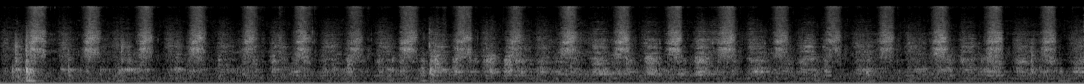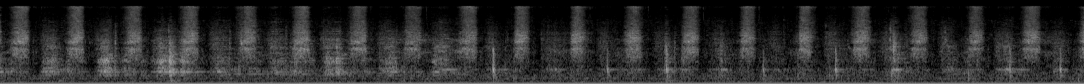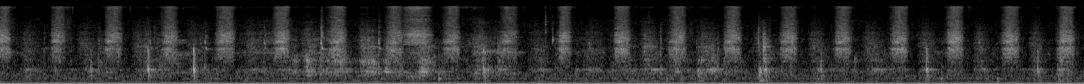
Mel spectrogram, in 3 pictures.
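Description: Sewer inspection camera's push cable being fed along a 4-inch sewer line: a steady rhythmic rasping rub, about two to three strokes a second.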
